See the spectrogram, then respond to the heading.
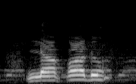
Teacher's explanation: دن، لام کے اوپر زبر ہے، لام کو بریک پڑھیں گے، قاف زبر کو دال کے ساتھ ملائیں گے، یہاں دال ساکن ہے، یہاں بھی قلقلہ ہوگا۔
